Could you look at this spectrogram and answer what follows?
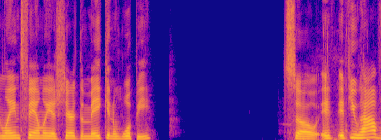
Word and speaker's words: Macon: Macon, I was right. It rhymes with bacon, according to Google.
